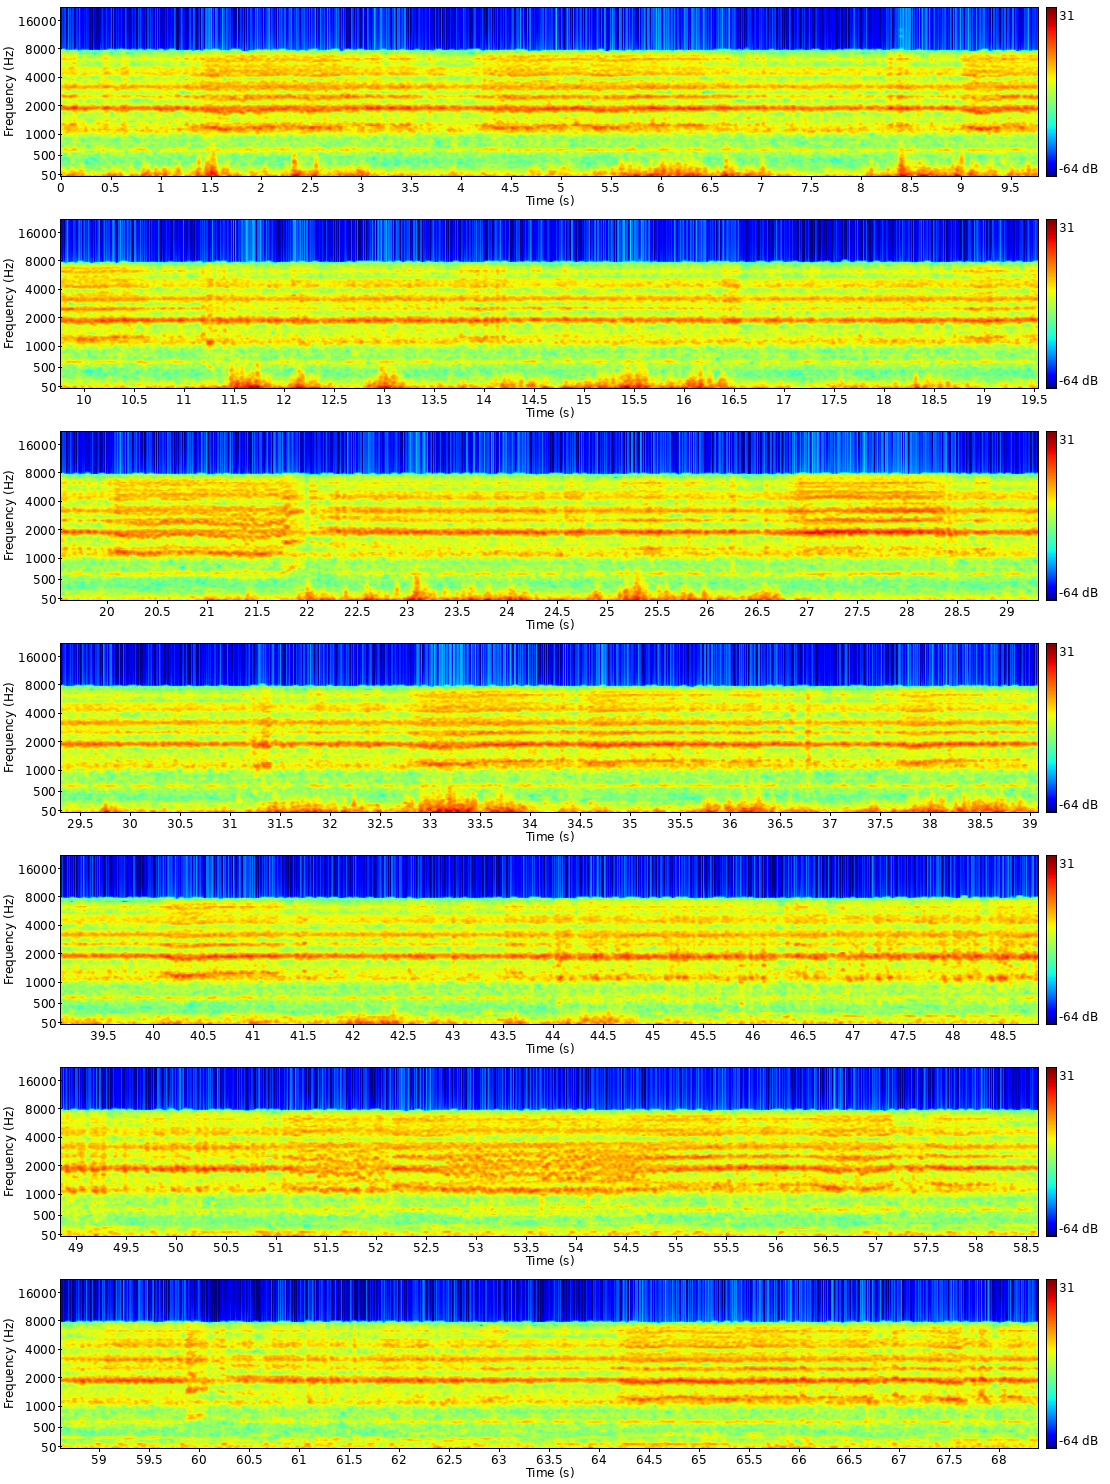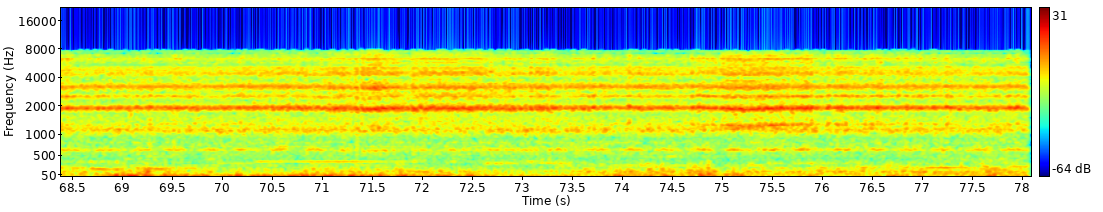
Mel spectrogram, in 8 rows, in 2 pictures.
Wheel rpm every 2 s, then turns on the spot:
160, 160, 160, 170, 160, 160, 160, 170, 170, 170, 160, 170, 170, 160, 170, 170, 170, 170, 160, 170, 160, 160, 170, 170, 170, 170, 170, 170, 170, 170, 170, 160, 160, 170, 160, 170, 170, 170, 170.
none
